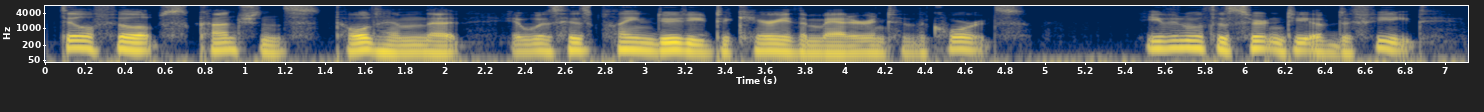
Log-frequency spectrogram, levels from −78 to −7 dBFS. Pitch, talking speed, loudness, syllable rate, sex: 120 Hz, 200 wpm, -18 LUFS, 5.7 syllables/s, male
